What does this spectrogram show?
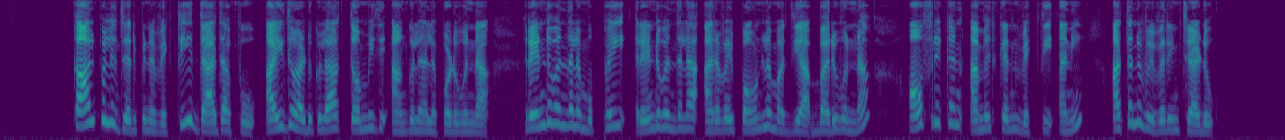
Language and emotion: Telugu, neutral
